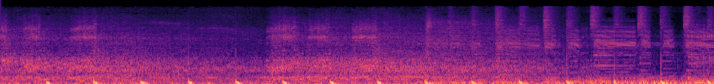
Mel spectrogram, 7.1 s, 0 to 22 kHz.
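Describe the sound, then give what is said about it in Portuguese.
A Pininfarina Battista electric hypercar with 1,900 horsepower drives past with a steady rushing whir of road and motor noise, punctuated by regular low thumps, loud, with no one talking. “Com assinatura de um dos mais reconhecidos estúdios de design do mundo, o super esportivo é elétrico, com 1.900 cavalos e vai de 0 a 100 em menos de 2 segundos, atingindo a velocidade máxima de 350 km por hora.”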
